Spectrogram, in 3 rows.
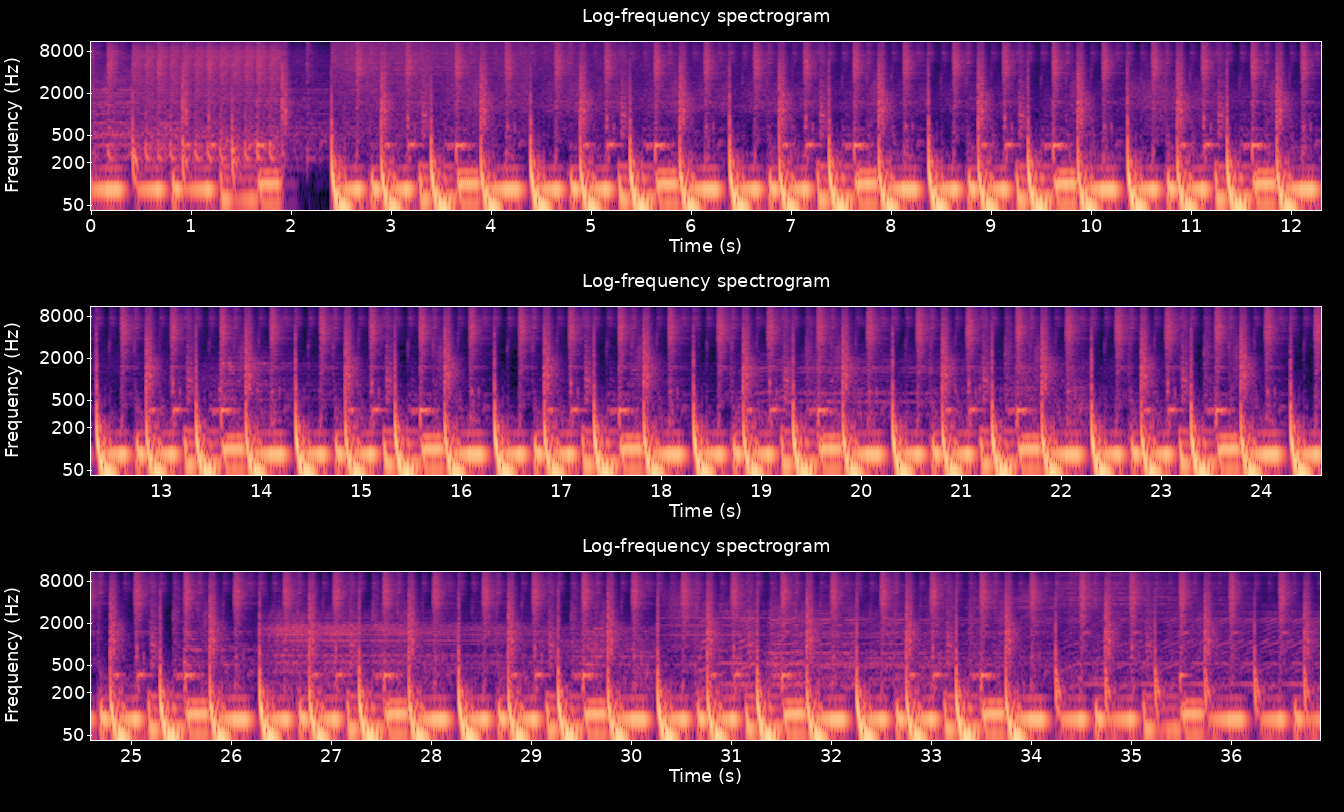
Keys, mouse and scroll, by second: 1.9-3.9 right drag, 2.6-3.6 middle drag, 3.9 middle click, 6.2-8.1 drag, 12.5-14.4 right drag, 14.0-15.7 drag, 18.7-20.3 middle drag, 21.9 a, 22.4 a, 22.8 a, 23.3-27.3 right drag, 27.2 click, 28.0 middle click, 30.1-32.7 right drag, 32.9-34.8 drag.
